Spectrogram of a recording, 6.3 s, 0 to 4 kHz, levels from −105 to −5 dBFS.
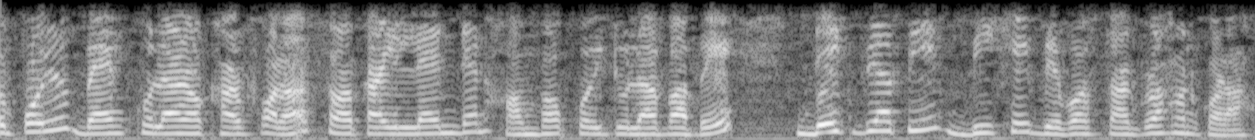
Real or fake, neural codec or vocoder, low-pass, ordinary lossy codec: fake; codec, 16 kHz, 16 kbps, FreqCodec, larger model; 3.6 kHz; Opus, 64 kbps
